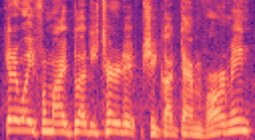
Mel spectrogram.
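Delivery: hammed-up West Country farmer accent; mock West Country yokel accent. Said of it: "the West Country as they call it over here, accent".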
